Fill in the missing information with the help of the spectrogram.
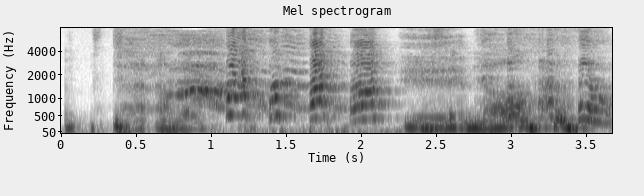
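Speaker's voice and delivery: high, loud words through laughter; can barely get it out laughing; laughing hard. Real, not acted. Laughing at the burp story.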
